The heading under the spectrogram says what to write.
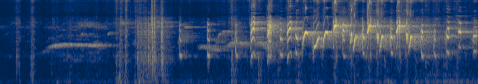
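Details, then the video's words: Loud song of a champion fantail flycatcher for training: an even whistle and a lower note, then a fast, dense stream of high chirps and twitters. "gacoan ngeplong masteran asah mental burung jawara khas srikatan kipas"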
